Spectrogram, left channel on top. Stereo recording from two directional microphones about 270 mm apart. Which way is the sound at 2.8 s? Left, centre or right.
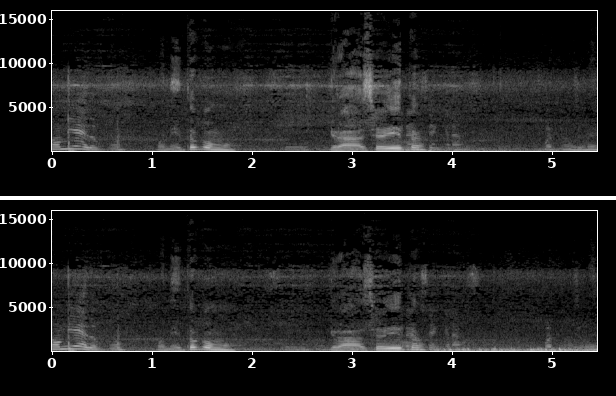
Centre.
